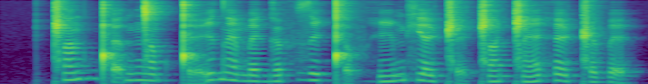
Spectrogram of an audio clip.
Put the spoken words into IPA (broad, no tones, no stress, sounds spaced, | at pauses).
ǁ ə̃ d ǃʼ ɛ̰ d ŋ͡ǀ ə̃ p ǃ ḛ i̯ d ẽ m e ɡ ʏ f z i ǃʼ ə̰ f h i m xʲ ɛ y̯ ǁ ḛ ǁ ə̃ ǁ ẽ h e y̯ ǁ ʏ p e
